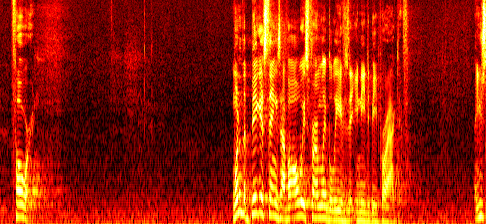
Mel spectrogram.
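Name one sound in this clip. A man speaks calmly through a microphone in a large room, pausing between phrases.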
